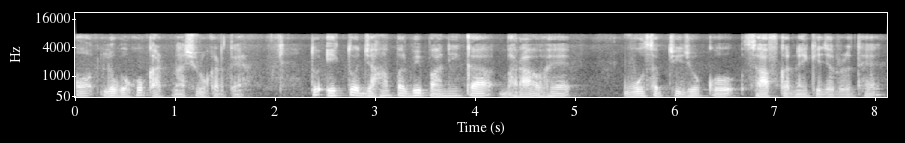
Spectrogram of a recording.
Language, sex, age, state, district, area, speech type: Hindi, male, 60+, Madhya Pradesh, Bhopal, urban, spontaneous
